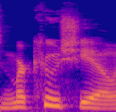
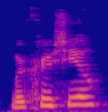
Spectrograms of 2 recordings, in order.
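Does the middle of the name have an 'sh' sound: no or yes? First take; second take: yes; no. First: The middle of the name has an 'sh' sound. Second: The middle of the name has no 'sh' sound. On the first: The speaker calls it right. "It's like a sh" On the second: The speaker calls it wrong. "Probably a really bad way to pronounce it"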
